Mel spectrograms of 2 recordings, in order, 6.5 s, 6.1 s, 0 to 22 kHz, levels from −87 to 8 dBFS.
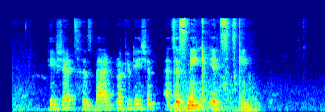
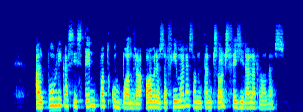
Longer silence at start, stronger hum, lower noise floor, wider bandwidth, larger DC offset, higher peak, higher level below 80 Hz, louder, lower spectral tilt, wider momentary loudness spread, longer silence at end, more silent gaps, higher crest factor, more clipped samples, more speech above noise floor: second, 0.25 s vs 0.7 s; neither; second, -57 dBFS vs -62 dBFS; first, 11.5 kHz vs 9.6 kHz; neither; about the same, -4 dBFS vs -6 dBFS; first, -54 dBFS vs -64 dBFS; about the same, -24 LUFS vs -25 LUFS; about the same, -4.5 dB/octave vs -5.5 dB/octave; about the same, 13 LU vs 13 LU; first, 1.05 s vs 0.4 s; neither; about the same, 20 dB vs 20 dB; neither; second, 33 dB vs 38 dB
